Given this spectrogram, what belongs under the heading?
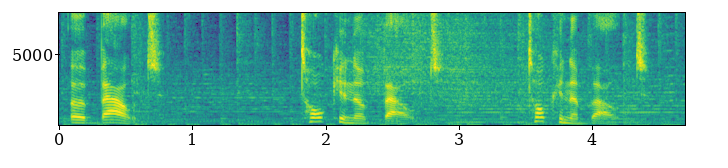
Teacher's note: we have a reduction of a nasal sound at the end of talking and have it merged with a schwa sound from about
